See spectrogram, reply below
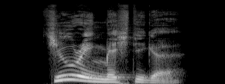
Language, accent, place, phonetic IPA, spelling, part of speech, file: German, Germany, Berlin, [ˈtjuːʁɪŋˌmɛçtɪɡə], turingmächtige, adjective, De-turingmächtige.ogg
- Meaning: inflection of turingmächtig: 1. strong/mixed nominative/accusative feminine singular 2. strong nominative/accusative plural 3. weak nominative all-gender singular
